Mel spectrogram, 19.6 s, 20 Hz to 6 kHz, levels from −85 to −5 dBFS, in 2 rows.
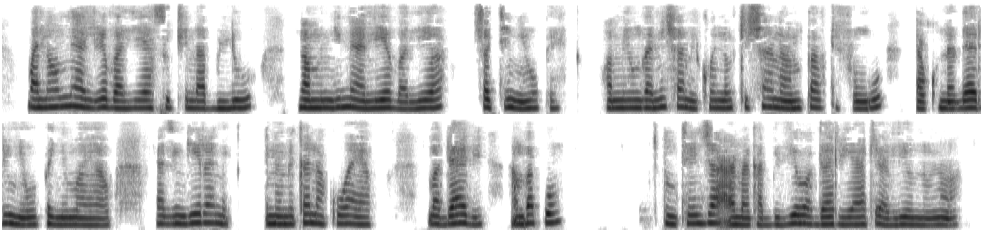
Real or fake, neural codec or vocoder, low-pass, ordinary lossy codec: fake; codec, 24 kHz, 1 kbps, SNAC; 5.4 kHz; MP3, 24 kbps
